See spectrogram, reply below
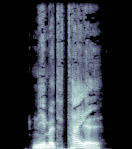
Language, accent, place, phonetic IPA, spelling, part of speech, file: German, Germany, Berlin, [ˌneːmət ˈtaɪ̯l], nehmet teil, verb, De-nehmet teil.ogg
- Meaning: second-person plural subjunctive I of teilnehmen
